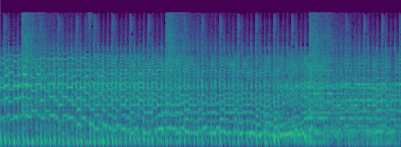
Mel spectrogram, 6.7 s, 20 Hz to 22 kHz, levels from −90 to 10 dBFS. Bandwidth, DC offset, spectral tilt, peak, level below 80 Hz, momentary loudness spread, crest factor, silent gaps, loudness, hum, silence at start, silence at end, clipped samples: 16.5 kHz; under 0.1%; -3 dB/octave; -8 dBFS; -54 dBFS; 5 LU; 16 dB; none; -22 LUFS; none; 0 s; 0 s; under 0.1%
